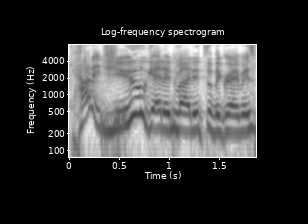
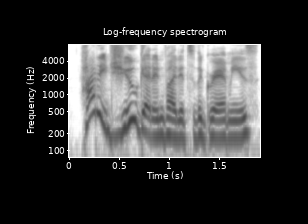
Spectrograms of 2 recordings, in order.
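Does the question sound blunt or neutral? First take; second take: blunt; neutral. First: The question sounds blunt and intense. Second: The question sounds neutral and casual. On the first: The question seems to doubt the person deserved it. "it kind of sounded like" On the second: The words are just a question. "he basically goes"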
